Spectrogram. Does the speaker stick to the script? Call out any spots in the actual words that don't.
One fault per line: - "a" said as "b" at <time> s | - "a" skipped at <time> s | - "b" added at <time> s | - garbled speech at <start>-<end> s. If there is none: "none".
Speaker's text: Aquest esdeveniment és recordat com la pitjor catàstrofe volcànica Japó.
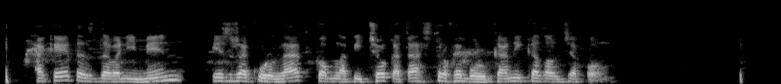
- "del" added at 5.5 s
